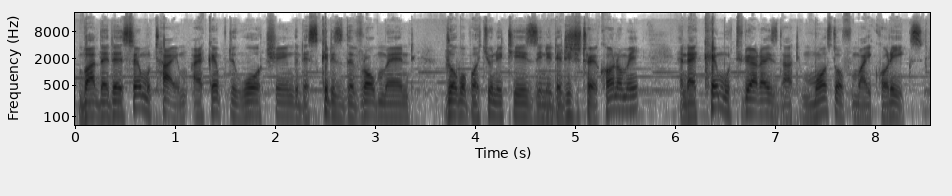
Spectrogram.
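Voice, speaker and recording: A startup founder and CEO with a Rwandan accent explains his business in an earnest, interview-style manner. His voice is lowish and a little mellow.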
